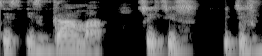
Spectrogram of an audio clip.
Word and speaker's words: gamma: But this not J sound. This is G sound. So take note. G. The way you pronounce it is gamma.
